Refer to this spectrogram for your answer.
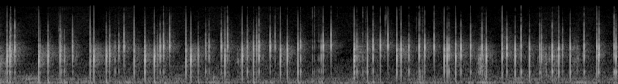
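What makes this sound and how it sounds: A smartphone in a patterned clockwork-design plastic hard case, held in both hands, is tapped with long gold metal filigree nail claws. About forty quick, bright clicking taps come in an uneven rapid run over six seconds, each sharp and dry with almost no ring and very little low end.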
